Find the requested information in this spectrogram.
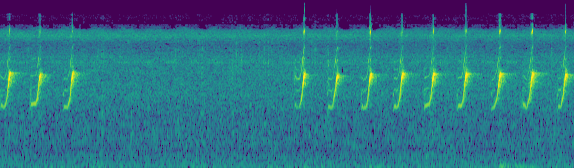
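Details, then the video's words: Male Olive-backed tailorbird singing, kept as a tutor for other birds: three quick rising chips, a pause of about two seconds, then a run of nine more at about three per second. "burung prenjak lumut gacor untuk masteran"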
